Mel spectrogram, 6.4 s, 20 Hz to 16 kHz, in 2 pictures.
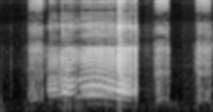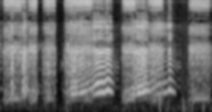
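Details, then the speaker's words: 1998–1999 Furby with a burning-out speaker: chattering voice comes out harsh, crackling and distorted, pitch sliding down and back up in bursts, worsening toward mute; speaker replacement fixes it. "can hear how the voice pitches go down and then they go back up. You can really hear the distortion. So you can hear how she's actually progressed worse."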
